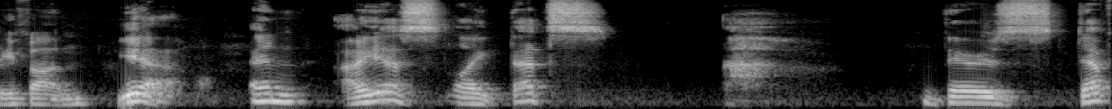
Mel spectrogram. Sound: sighing

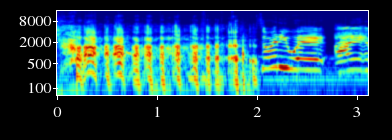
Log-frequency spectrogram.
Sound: laughing

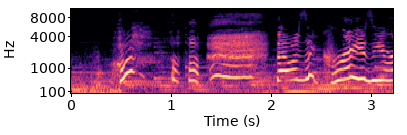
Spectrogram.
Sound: playful music; laughing

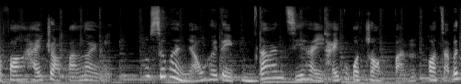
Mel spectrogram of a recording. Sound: Cantonese

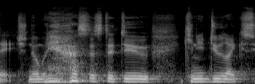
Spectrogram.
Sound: chuckles

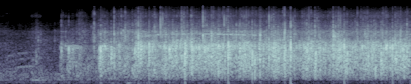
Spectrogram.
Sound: clapping

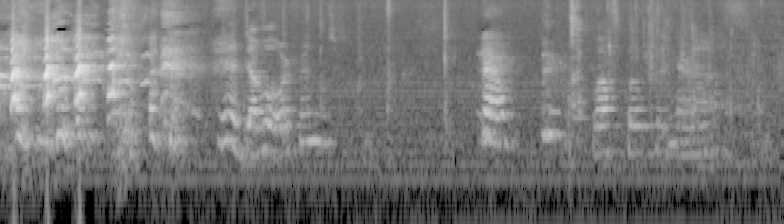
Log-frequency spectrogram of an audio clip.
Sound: audience commentary: laughing

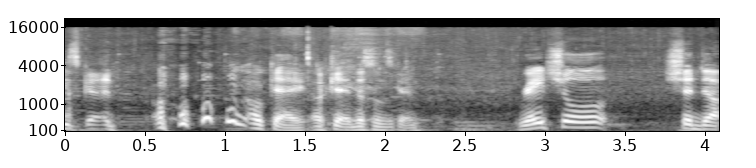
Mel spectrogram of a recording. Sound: laughs

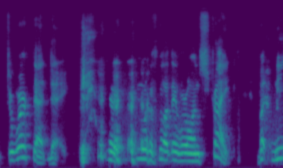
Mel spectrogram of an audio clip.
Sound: Bob laughing

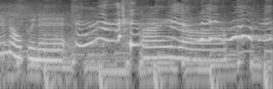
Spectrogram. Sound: crying

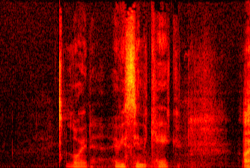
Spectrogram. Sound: none

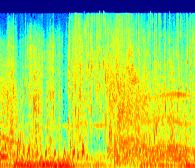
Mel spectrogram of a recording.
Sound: cracking

